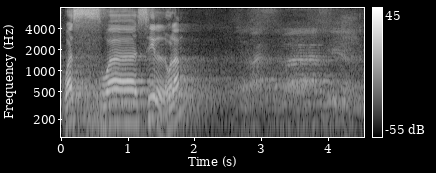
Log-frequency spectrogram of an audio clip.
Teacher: huruf sinnya jangan sampai ada pantulan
